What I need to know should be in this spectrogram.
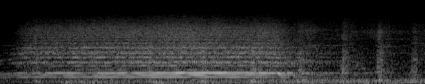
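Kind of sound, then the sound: vehicle, train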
